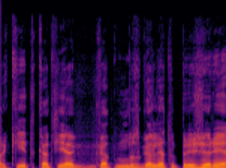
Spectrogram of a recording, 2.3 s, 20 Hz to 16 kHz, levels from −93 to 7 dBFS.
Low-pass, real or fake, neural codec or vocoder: 14.4 kHz; real; none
